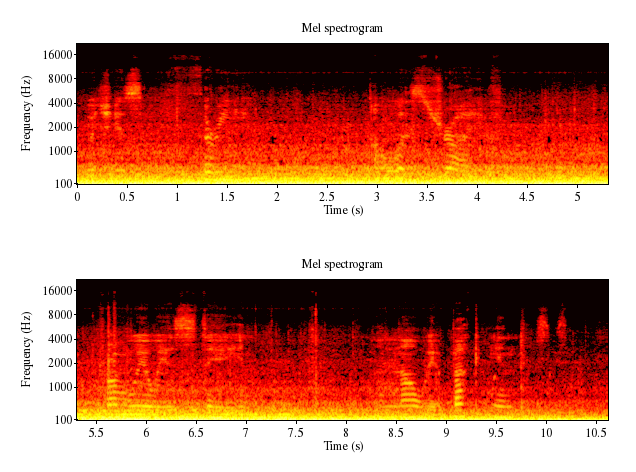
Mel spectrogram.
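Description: A car driving, heard from inside the cabin: a steady low rumble of engine and tyre noise on the road, easing slightly near the end.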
